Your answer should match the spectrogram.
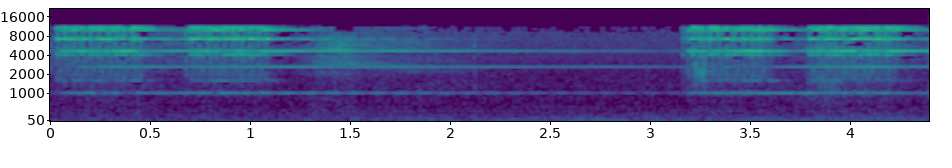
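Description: Telephone ringing in a double-ring pattern, two short rings close together, heard twice: once at the start and again about three seconds in. The call is going unanswered.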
